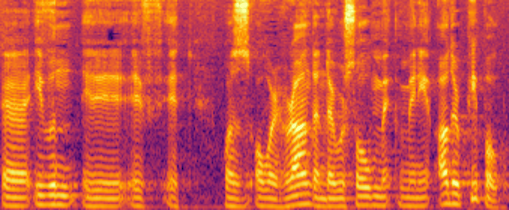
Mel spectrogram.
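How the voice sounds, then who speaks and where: Male host, mid pitch, halting questions full of fillers, heavy hall reverb. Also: steady tone, a little mellow. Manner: halting, many fillers and restarts. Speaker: interviewer host. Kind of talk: interview questions.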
